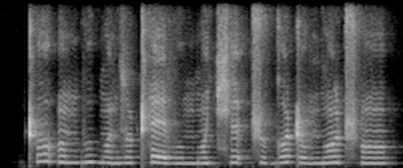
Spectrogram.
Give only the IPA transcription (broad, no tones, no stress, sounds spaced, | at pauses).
ʈʰ o ʔ õ m b u b õ n z u ʈʰ ɛ v u m b õ t͡ɕʰ ɘ ʔ ʈ͡ʂ u ɡ o ʈ o ŋ ɡ õ ʈ͡ʂʰ õ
